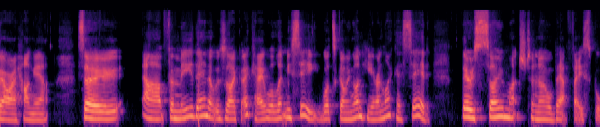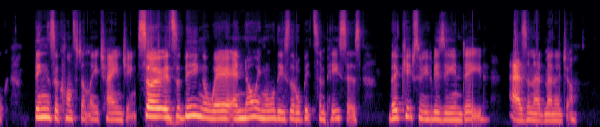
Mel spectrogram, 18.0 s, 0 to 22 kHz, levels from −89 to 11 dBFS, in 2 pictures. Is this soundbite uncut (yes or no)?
no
